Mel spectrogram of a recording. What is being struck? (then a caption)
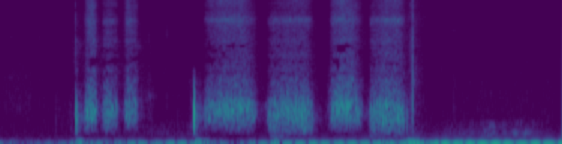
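Chalk on a slate chalkboard. A short white stick of chalk is drawn across a dark, flat, solid chalkboard, tracing an outline. Two brief taps of the chalk meeting the board are followed by a run of quick, bright, gritty scratching strokes that stop and start, then fade to a faint low rumble at the end.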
